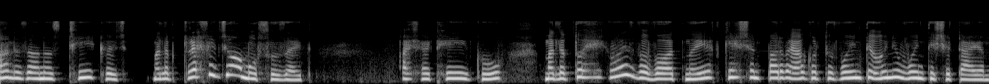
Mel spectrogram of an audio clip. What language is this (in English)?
Kashmiri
